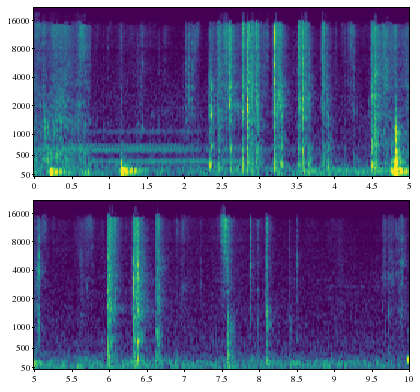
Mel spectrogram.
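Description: Tarot cards being handled and drawn, heard as irregular close-up taps, flicks and shuffling rustles in a quiet room, with no talking.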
